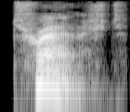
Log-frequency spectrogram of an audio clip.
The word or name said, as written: trashed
